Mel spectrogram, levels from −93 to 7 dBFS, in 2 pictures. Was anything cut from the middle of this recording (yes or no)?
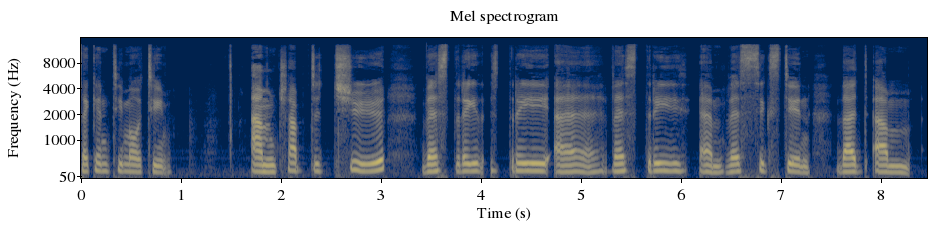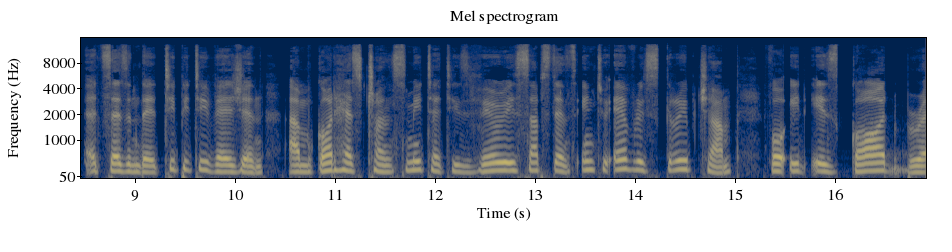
yes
